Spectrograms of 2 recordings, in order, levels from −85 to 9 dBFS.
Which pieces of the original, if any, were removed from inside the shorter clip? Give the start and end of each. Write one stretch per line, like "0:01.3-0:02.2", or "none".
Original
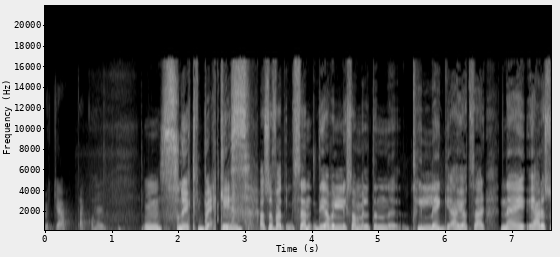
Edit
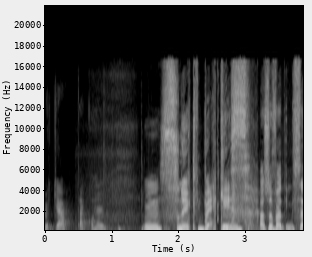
none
